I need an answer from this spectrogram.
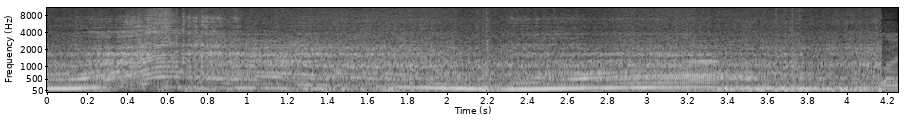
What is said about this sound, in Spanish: Lo dejamos con este Ferrari 360 Modena en este tono gris y burdeos dentro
